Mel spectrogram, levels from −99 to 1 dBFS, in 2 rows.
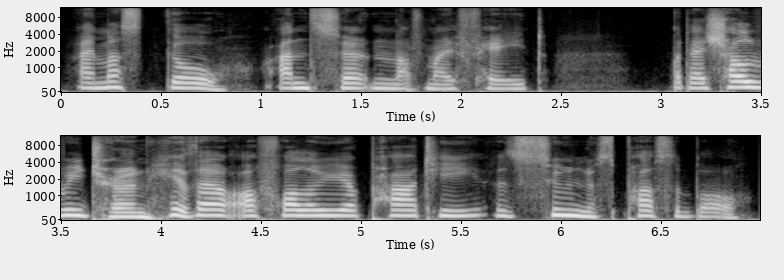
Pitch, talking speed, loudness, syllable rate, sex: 195 Hz, 170 wpm, -18 LUFS, 4.7 syllables/s, female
